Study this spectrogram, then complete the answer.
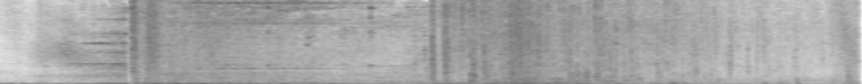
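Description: A heavy magical door rumbles and shimmers as it opens.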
